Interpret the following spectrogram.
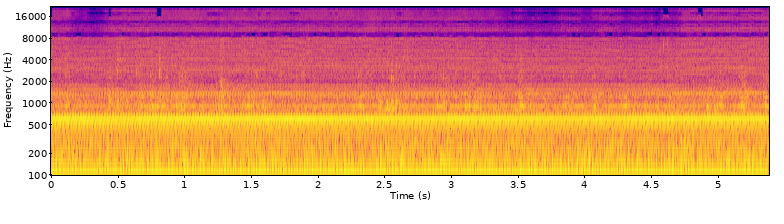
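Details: Breville Barista Express BES870, new never-used returned unit, shot extraction with pressure gauge around 11 o'clock, about 20–25 seconds; steady even low hum, no surging or rattling; normal pump operation.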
